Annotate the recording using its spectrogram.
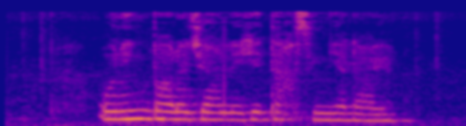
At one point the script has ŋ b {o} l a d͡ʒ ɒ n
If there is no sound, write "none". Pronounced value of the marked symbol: ɒ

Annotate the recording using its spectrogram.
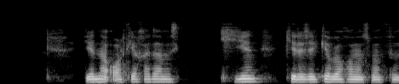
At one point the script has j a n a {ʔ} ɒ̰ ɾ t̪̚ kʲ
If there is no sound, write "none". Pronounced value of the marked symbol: ʔ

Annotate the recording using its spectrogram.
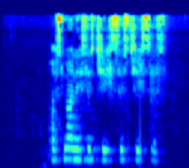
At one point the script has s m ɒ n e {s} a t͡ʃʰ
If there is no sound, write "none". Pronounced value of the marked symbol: s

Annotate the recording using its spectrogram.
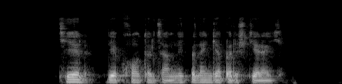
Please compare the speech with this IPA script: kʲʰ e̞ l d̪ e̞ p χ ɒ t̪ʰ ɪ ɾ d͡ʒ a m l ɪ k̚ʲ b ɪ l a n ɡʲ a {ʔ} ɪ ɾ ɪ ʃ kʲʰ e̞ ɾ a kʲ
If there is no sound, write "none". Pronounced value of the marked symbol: p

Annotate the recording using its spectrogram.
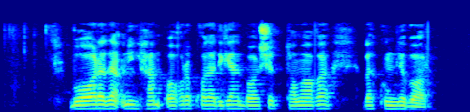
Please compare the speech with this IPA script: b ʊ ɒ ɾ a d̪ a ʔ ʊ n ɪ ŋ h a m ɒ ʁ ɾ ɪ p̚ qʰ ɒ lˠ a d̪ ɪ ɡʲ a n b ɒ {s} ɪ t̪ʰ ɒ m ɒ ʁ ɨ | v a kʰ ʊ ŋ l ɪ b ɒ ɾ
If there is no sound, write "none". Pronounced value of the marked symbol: ʃ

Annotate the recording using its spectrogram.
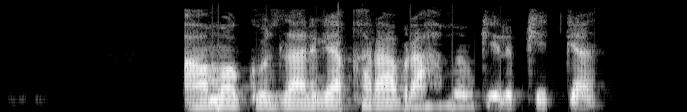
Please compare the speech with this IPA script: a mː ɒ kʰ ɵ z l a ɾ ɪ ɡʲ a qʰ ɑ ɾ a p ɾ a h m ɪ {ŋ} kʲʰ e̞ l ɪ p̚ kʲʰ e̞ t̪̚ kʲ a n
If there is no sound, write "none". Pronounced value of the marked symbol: m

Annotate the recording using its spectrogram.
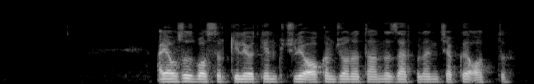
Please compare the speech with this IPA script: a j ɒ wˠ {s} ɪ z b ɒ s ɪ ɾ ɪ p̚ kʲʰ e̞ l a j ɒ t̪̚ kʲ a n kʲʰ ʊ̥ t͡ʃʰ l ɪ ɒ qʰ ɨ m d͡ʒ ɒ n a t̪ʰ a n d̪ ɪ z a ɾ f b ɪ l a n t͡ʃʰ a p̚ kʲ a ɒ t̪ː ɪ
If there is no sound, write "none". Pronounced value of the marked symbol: s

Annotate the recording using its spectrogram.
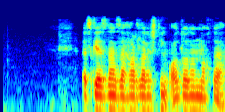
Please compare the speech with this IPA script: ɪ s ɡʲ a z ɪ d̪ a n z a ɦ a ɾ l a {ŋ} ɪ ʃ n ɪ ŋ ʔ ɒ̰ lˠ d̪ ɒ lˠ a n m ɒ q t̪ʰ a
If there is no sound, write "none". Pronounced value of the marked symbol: n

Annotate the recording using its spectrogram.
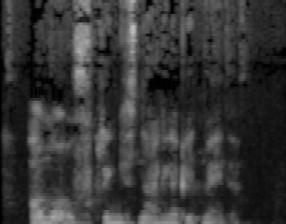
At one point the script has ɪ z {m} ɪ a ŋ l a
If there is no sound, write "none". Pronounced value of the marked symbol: n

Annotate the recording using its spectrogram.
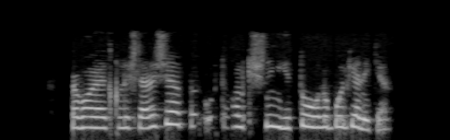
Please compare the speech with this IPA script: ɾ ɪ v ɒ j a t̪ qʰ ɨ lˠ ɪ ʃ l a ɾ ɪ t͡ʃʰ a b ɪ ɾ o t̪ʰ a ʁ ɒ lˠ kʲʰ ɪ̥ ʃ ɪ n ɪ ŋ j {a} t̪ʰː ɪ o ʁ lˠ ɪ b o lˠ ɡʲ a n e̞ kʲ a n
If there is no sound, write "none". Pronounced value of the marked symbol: e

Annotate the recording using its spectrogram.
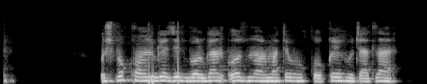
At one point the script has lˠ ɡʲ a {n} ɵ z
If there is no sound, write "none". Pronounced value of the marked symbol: n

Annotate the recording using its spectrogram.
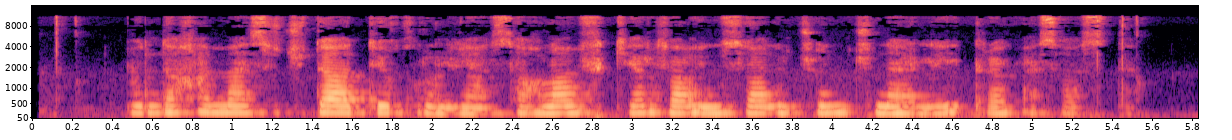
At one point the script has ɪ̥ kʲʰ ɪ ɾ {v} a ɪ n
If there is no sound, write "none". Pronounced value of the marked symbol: v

